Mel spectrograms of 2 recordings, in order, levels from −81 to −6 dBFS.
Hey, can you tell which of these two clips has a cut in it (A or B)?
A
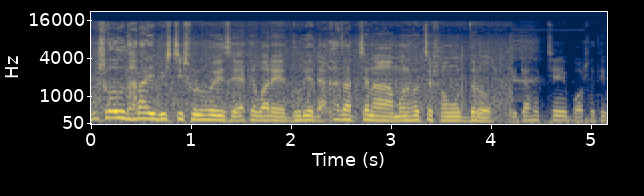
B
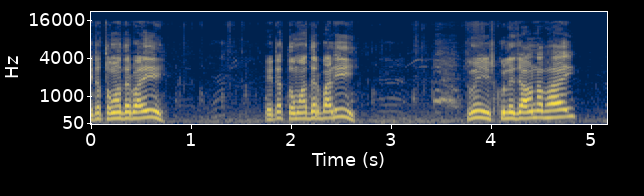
A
